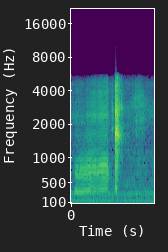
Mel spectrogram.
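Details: Baby boy with hiccups: a soft baby sound, then one sudden sharp catch of breath; a single infant hiccup.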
